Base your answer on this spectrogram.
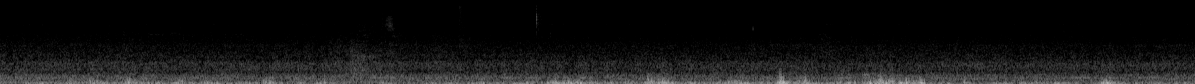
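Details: Muffled low-frequency bumps and rustling with a few faint clicks, no animal call present.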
